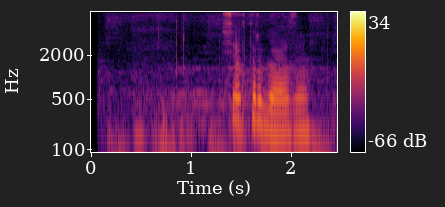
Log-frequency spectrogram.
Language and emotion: Russian, neutral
